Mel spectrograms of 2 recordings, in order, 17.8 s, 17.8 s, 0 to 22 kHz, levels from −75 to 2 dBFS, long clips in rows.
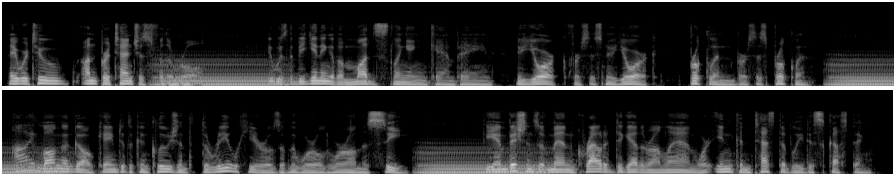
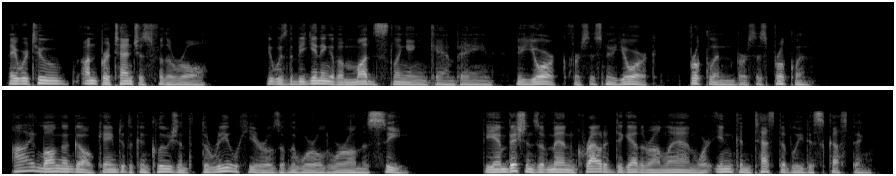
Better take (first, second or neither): second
